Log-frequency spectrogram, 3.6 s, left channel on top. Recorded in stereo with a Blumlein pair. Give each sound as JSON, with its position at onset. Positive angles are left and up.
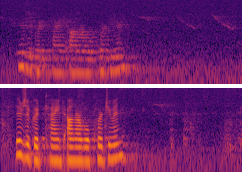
{"t": 0.2, "sound": "a woman speaking", "azimuth_deg": -45, "distance_m": 0.5}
